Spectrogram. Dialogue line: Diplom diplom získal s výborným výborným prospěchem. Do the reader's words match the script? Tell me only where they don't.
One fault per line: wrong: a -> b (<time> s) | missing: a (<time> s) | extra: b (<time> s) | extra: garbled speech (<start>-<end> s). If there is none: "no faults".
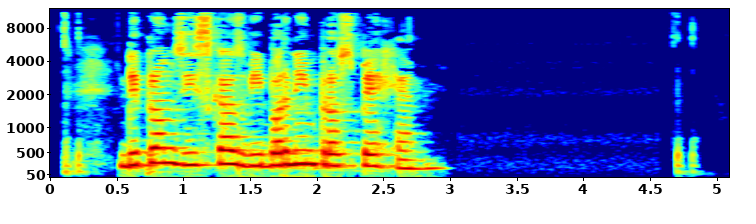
missing: diplom (0.9 s)
missing: výborným (2.0 s)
